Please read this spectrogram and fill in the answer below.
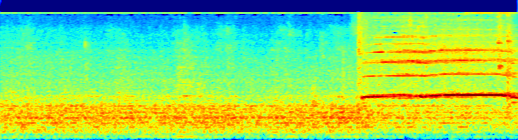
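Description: Appenzell Railways metre-gauge electric railcar running along the track with a steady rumble. About three and a half seconds in, a high, slightly rising tone with overtones starts and carries on to the end.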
